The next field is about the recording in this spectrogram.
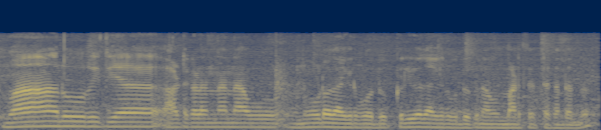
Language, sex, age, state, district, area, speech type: Kannada, male, 30-45, Karnataka, Bellary, urban, spontaneous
